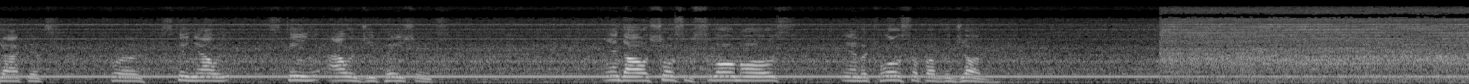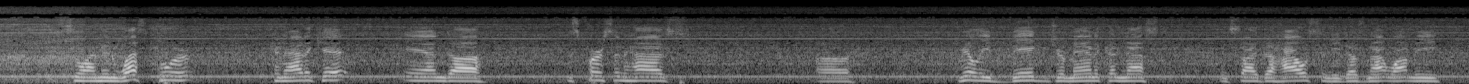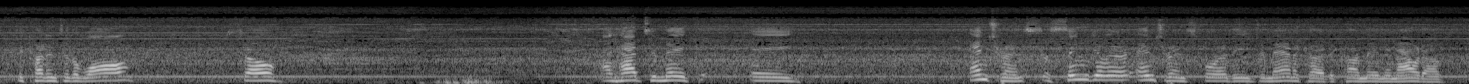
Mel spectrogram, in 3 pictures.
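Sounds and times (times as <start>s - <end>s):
vacuum running: 0.0s - 44.0s.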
